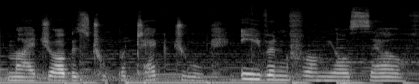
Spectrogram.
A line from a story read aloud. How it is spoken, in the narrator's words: Jared said in his deep voice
